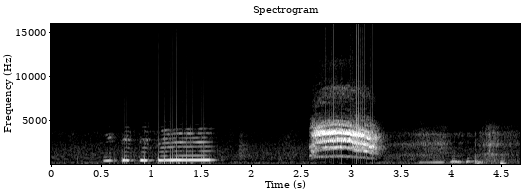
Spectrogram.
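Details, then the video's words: Black-naped oriole (kilyawan) that came to a house, reportedly in Bicol, gives one loud, harsh, nasal downslurred call of about half a second, after a low, steady, humming voice-like sound. "BLACK NAPED ORIOLE SOUNDS"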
